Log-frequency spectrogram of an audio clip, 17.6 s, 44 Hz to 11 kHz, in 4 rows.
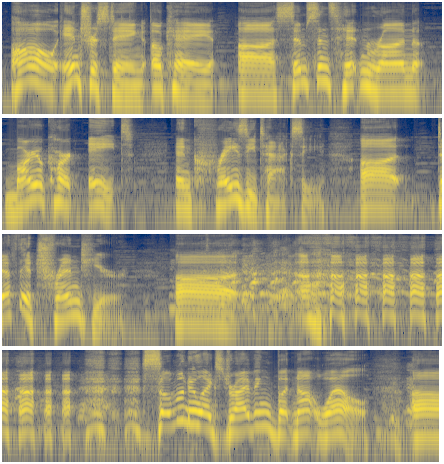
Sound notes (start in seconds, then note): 10.5 audience laughing; 17.0 audience laughing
